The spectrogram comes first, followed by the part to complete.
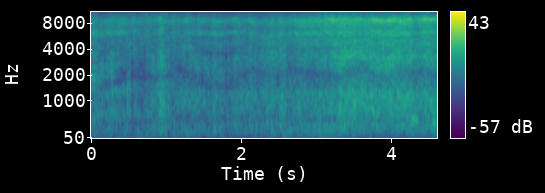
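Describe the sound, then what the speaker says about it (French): A gas blowtorch burns with a steady, loud roaring hiss, heated against a crimped revolver barrel from a Remington 1858 replica; the broadband rush holds evenly throughout and swells slightly toward the end. "Et ben j'allume le chalumeau, je teste."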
